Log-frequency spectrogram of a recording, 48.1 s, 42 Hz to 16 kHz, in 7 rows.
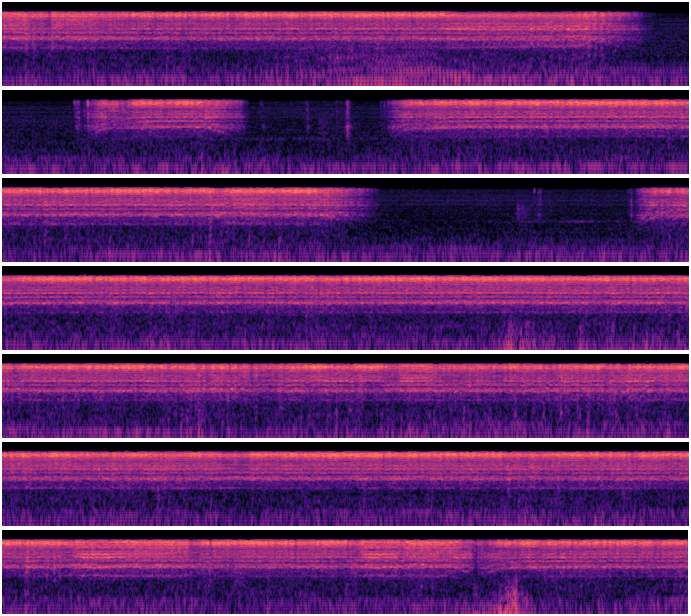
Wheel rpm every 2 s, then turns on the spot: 160, 160, 150, 30, 70, 80, 160, 160, 90, 0, 120, 160, 160, 160, 160, 160, 160, 160, 160, 160, 160, 160, 150, 140.
none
